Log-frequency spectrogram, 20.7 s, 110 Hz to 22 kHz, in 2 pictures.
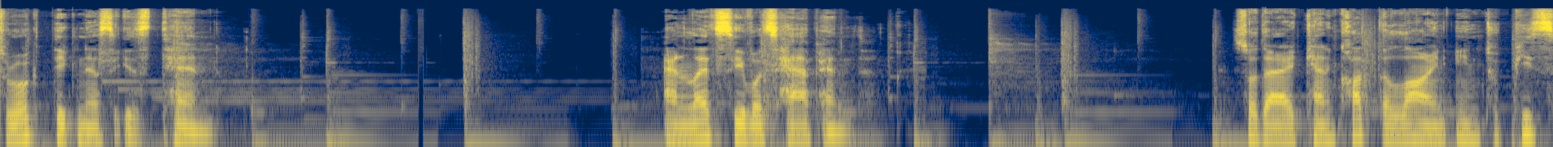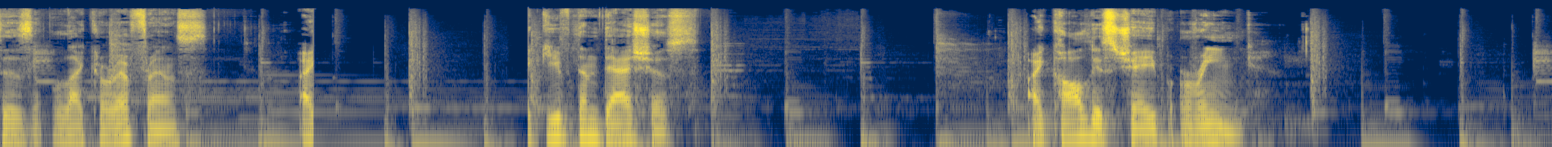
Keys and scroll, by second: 3.7 `.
